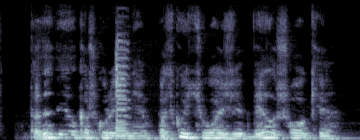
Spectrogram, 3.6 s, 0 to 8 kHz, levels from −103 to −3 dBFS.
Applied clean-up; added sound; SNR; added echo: none; Guitar; 8 dB; reverberation time 0.3 s.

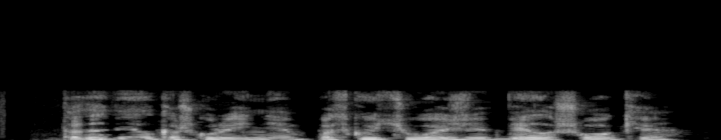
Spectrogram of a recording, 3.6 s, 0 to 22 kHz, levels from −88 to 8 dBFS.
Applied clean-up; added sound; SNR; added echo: none; none; none; none.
